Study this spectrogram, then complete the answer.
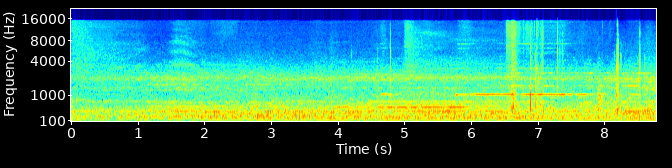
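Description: Water sprays and splashes steadily onto a car.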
